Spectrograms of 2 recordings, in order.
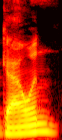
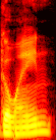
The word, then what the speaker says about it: Gawain: what have you, but I heard it mostly pronounced as Gowan. Oh yeah, that's what it is. That's probably what it is. Yeah, I think most of us have traditionally said Gawain, which does sound kind of dorky, but yeah, that was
